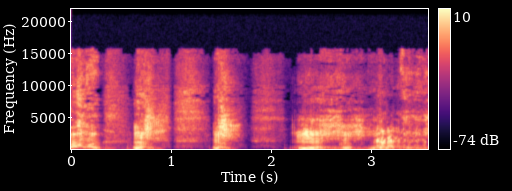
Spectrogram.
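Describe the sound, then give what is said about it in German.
A male voice actor in a radio play uses only his voice to imitate a dragon landing and sneezing: a series of rough, guttural growls and huffs rising and falling, ending in a louder snorting, sneeze-like blast. “hat in einem Hörspiel mal einen Drachen zum Landen gebracht und ihn gleichzeitig niesen lassen. Nur mit der Stimme.”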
